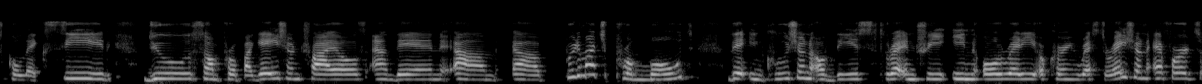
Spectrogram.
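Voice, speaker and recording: A woman's voice: on the high side, muffled recording. A woman from Rica, a conservation scientist answering interview questions earnestly, with frequent ums. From Costa Rica.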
